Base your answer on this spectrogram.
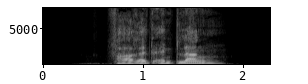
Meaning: second-person plural subjunctive I of entlangfahren
- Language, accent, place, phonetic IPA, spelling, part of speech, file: German, Germany, Berlin, [ˌfaːʁət ɛntˈlaŋ], fahret entlang, verb, De-fahret entlang.ogg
